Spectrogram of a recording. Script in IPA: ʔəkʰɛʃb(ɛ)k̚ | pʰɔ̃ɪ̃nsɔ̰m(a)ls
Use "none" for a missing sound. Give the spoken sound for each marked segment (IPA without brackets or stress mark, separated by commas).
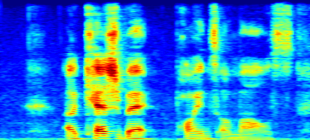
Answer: ɛ, a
